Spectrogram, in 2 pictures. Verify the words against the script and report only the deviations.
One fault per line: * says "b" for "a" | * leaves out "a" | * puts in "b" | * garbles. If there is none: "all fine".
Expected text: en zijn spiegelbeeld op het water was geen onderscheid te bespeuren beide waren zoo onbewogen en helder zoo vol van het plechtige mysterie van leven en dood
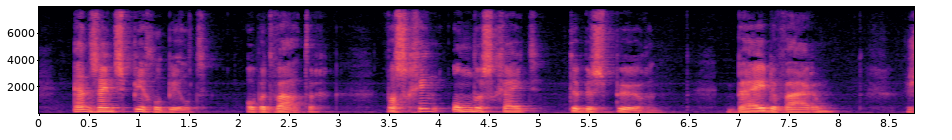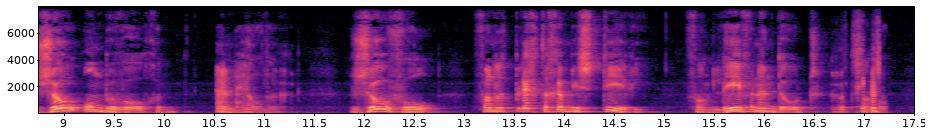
* garbles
